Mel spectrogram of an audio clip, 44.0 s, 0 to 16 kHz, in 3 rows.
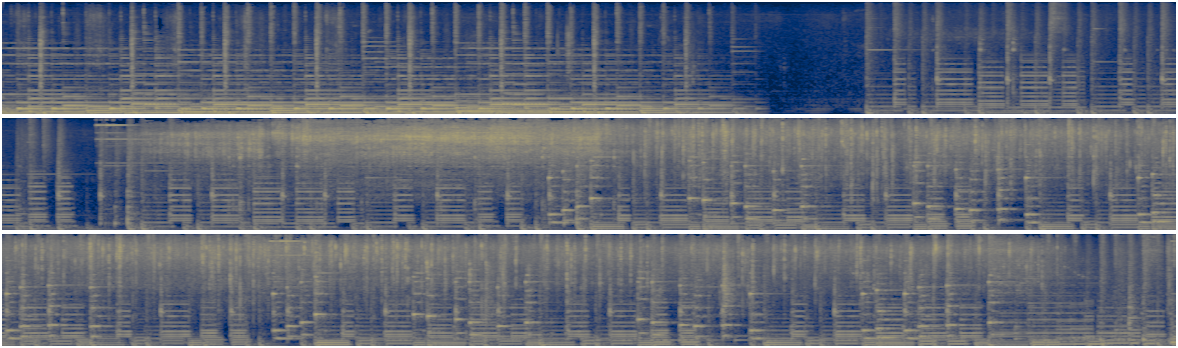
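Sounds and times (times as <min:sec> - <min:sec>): keyboard music: 0:00.0 - 0:09.6, 0:10.8 - 0:44.0
bacon sizzling in frying pan: 0:16.4 - 0:42.8.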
